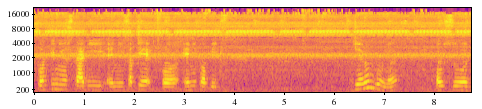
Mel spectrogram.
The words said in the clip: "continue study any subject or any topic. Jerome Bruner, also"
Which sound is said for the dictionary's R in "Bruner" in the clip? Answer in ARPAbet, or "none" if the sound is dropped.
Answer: none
